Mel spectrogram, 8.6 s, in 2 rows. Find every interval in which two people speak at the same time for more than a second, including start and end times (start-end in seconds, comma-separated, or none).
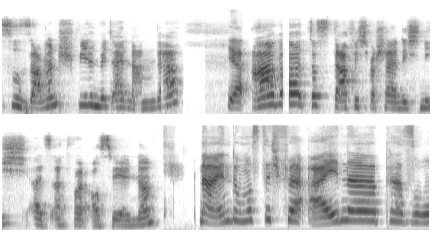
none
